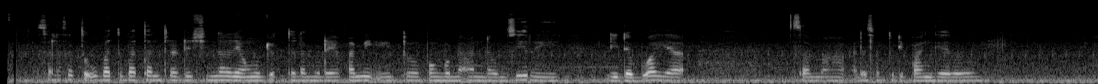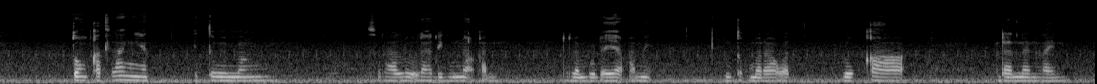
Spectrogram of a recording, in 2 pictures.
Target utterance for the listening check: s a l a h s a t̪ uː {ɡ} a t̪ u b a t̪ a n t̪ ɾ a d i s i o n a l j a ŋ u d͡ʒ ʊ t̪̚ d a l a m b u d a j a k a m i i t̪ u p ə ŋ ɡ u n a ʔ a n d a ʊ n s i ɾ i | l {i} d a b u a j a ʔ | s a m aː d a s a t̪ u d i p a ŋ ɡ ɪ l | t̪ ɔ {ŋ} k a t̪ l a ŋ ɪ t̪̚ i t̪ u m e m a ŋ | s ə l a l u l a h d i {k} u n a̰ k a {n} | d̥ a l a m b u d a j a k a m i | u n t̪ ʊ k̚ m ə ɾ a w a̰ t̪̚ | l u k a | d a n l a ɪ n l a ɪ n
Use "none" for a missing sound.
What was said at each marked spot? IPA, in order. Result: b, i, ŋ, ɡ, n

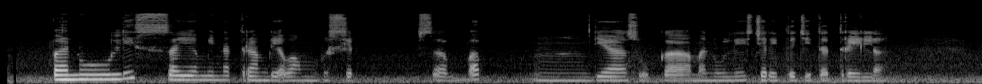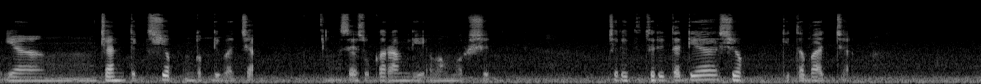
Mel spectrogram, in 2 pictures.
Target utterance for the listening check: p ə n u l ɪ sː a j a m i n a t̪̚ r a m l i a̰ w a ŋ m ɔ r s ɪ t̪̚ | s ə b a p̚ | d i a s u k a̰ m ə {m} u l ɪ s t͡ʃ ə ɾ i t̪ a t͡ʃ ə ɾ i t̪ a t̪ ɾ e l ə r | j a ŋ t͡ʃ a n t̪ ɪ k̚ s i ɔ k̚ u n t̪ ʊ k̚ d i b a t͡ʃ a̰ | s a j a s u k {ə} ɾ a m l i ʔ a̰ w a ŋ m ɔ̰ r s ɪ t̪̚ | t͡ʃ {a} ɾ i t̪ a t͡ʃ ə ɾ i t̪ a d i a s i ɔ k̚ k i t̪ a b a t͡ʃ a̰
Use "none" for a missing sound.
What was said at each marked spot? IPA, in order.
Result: n, a, ə

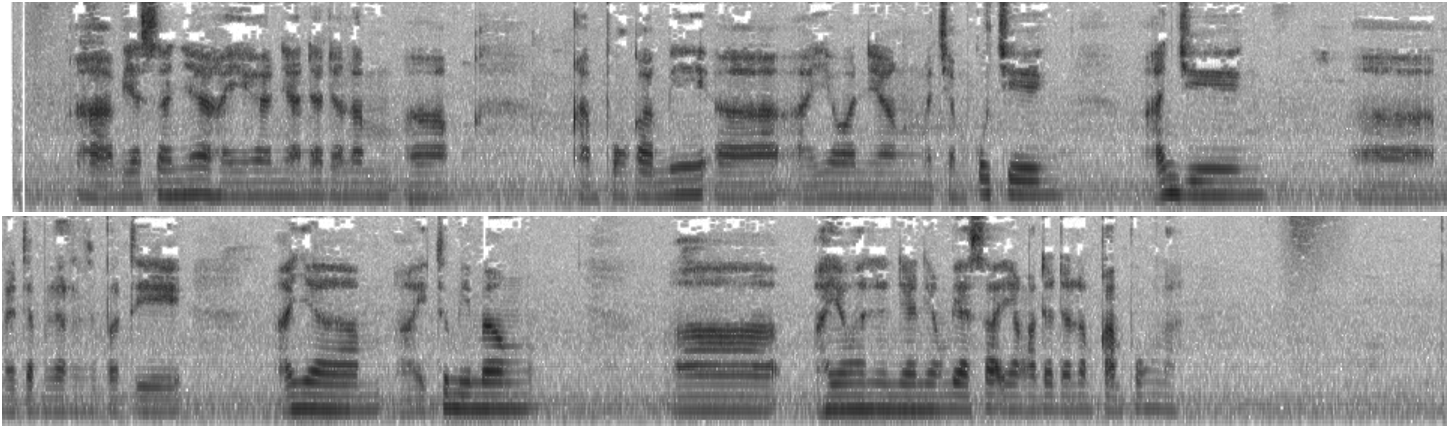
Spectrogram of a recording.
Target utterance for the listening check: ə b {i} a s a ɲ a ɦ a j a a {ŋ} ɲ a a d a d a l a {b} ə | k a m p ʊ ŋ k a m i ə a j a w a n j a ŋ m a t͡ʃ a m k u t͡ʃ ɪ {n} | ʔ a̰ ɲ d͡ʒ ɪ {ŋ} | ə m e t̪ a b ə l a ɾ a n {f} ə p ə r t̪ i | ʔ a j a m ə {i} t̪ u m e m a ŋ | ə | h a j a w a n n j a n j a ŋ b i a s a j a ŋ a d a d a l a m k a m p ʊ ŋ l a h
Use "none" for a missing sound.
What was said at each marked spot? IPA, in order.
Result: i, n, m, ŋ, ŋ, s, i

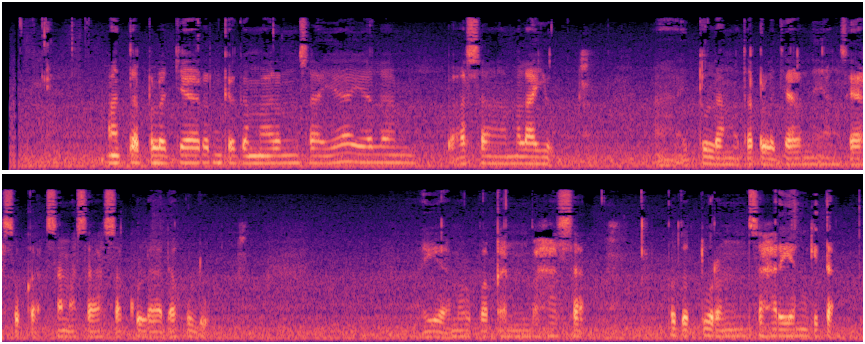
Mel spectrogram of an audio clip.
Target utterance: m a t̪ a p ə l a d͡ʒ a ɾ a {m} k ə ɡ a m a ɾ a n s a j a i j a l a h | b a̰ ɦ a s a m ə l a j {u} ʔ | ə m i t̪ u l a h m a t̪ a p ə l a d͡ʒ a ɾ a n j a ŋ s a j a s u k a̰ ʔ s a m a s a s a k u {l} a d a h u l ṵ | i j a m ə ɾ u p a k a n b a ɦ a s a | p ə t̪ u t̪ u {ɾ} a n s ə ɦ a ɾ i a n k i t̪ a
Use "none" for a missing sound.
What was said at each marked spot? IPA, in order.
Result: n, u, l, ɾ

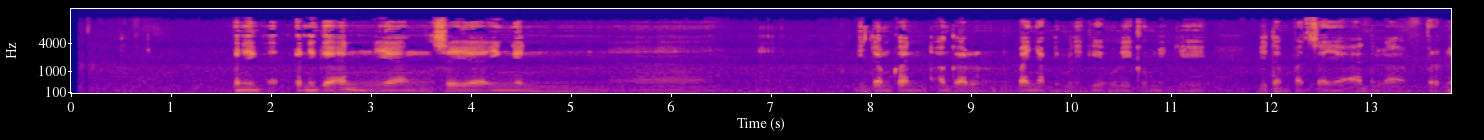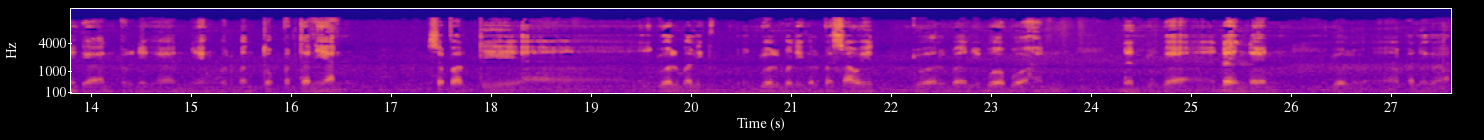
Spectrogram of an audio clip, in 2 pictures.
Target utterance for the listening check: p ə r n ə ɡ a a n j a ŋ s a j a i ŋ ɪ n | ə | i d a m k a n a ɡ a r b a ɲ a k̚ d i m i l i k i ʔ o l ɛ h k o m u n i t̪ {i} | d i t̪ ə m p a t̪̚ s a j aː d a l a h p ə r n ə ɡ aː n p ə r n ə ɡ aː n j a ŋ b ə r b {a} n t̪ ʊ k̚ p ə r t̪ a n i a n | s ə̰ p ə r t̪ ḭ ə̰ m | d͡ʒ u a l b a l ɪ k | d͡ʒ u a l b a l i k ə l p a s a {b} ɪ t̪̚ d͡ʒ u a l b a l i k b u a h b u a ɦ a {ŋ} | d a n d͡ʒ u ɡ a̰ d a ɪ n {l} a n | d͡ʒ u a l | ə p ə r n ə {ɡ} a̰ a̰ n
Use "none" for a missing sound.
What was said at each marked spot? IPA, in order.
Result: i, ə, w, n, l, ɡ

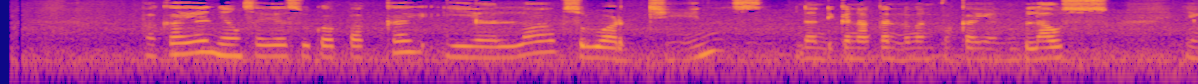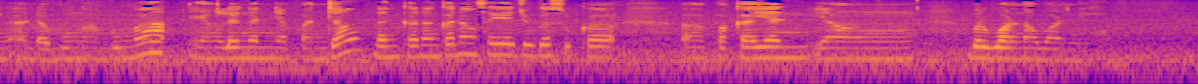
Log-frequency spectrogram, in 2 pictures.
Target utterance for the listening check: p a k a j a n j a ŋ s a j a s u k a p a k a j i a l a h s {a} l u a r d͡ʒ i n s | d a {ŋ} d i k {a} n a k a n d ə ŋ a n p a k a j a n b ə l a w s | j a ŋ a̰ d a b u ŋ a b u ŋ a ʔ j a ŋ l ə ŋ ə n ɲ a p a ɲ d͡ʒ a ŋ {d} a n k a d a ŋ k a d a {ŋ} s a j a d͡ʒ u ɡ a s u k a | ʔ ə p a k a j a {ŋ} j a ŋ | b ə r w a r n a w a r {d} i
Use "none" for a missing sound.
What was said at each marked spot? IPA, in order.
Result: ə, n, ə, d, ŋ, n, n

